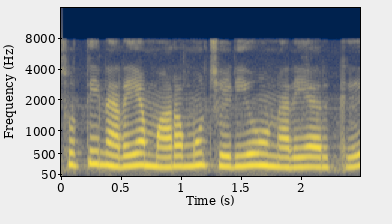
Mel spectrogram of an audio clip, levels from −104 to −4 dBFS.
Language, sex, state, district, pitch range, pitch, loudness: Tamil, female, Tamil Nadu, Nilgiris, 215-250 Hz, 230 Hz, -12 LUFS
